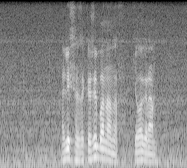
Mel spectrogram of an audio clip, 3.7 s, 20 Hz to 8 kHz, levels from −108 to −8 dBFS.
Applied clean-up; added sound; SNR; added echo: none; none; none; none.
